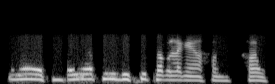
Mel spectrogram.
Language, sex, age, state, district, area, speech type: Assamese, female, 60+, Assam, Dibrugarh, rural, conversation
